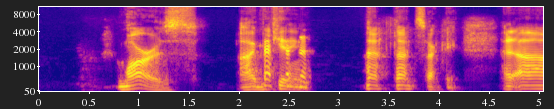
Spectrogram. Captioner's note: laughing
